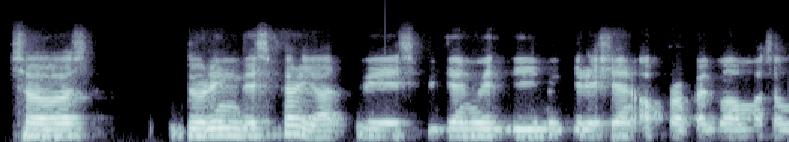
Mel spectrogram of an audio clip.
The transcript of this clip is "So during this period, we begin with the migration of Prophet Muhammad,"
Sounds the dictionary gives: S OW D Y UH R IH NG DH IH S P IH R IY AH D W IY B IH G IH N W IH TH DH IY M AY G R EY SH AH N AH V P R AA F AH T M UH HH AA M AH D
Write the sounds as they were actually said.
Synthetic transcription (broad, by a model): S OW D Y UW R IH NG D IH S P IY R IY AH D W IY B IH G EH N W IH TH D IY M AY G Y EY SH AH N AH F P R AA P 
